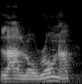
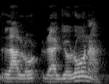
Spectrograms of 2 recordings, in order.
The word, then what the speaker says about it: La Llorona: I was mispronouncing it, or I was reading it in English rather. I was saying that La Llorona, but it's not, it's La Llorona.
